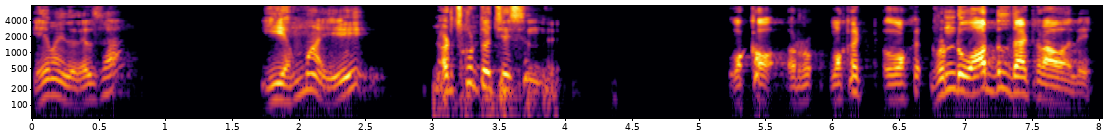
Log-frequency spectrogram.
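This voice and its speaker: A male doctor telling a dramatic story in an interview, swinging between loud emphasis and quiet asides and urging listeners to listen and think. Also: on the high side, big pitch swings, measured pace, long pauses.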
